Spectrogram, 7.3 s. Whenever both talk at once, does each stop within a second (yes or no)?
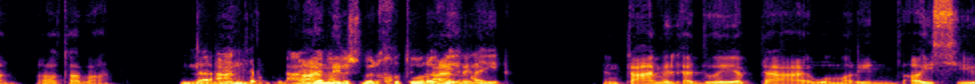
no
